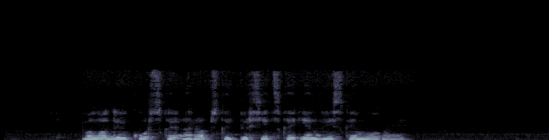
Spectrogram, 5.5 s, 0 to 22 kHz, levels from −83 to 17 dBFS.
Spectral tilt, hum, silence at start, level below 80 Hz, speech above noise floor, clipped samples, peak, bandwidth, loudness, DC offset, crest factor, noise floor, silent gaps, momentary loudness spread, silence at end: -8 dB/octave; none; 0.8 s; -72 dBFS; 46 dB; under 0.1%; -12 dBFS; 11 kHz; -26 LUFS; under 0.1%; 14 dB; -71 dBFS; none; 7 LU; 1.45 s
